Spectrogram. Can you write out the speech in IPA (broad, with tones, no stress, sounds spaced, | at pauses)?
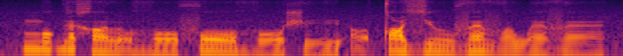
ŋ o˥ ɡ ɛ˥ x ʌ˧ l o̰˩˧ ɦ oː˧ f oː˥˧ ɦ oː˩˧ ʃ iː˩˧ ʔ a̰˧˩ tˤ u˥˧ zʲ uː˥˧ v ɛ˥ v ʌ˩˧ w ɛ˧ v ɛː˧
